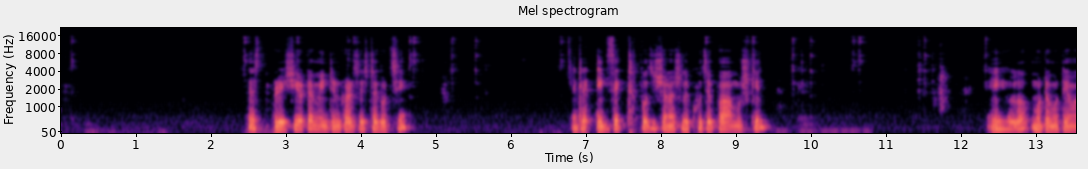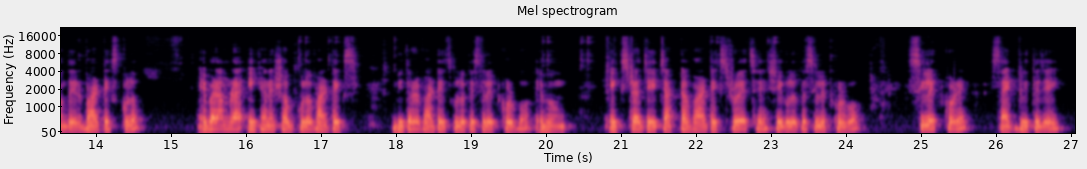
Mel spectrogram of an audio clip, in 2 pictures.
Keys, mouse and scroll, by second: 0.0 click, 2.9 click, 3.7 click, 4.5 click, 4.9 scroll down 2, 5.1-6.6 shift+middle drag, 6.6 click, 9.1 click, 9.7 shift+middle click, 10.5 click, 10.8 middle click, 11.7 alt+z, 11.9-12.3 scroll down 2, 12.3-15.3 middle drag, 16.6 click, 17.0 alt+shift+click, 17.9-19.9 middle drag, 19.9 shift+click, 20.3 shift+click, 20.9-22.1 middle drag, 22.1 shift+click, 22.9 shift+click, 23.3 middle click, 24.3 KP_1, 25.8-26.3 scroll down 3, 26.3 alt+z, 26.7 scroll up 3.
